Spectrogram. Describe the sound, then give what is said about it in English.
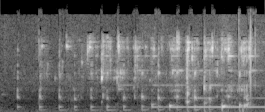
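Golden, five-year-old Bâtard white wine pours into a glass as a quick series of soft splashing glugs that come faster and closer together, fairly faint and with no talking over it. “Now I'm pouring this beautiful Batard.”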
